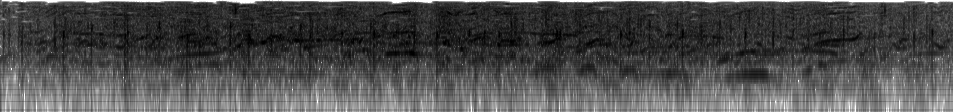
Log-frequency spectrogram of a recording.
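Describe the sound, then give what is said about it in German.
Loud, sustained applause from a large crowd for the lion mayor, who sits before the magician Zerfetti begging with his paws, fills the whole stretch, a dense steady roar of clapping with voices and cheers mixed in. “Na, nun hat er seinen tosenden Beifall, unser Löwenbürgermeister.”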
